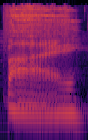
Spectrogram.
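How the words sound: The voice sounds rough and throaty. "Oh, throaty"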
